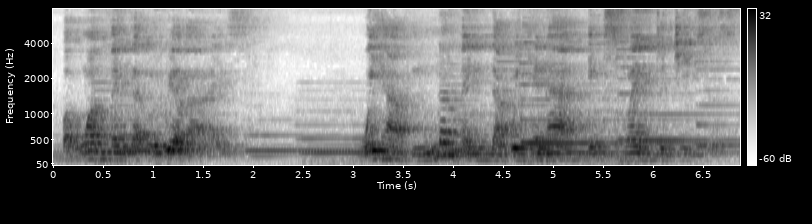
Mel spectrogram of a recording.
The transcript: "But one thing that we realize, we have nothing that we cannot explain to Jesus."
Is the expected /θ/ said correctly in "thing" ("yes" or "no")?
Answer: yes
